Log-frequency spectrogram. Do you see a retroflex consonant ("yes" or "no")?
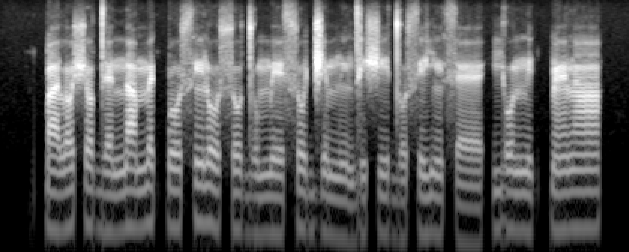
no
